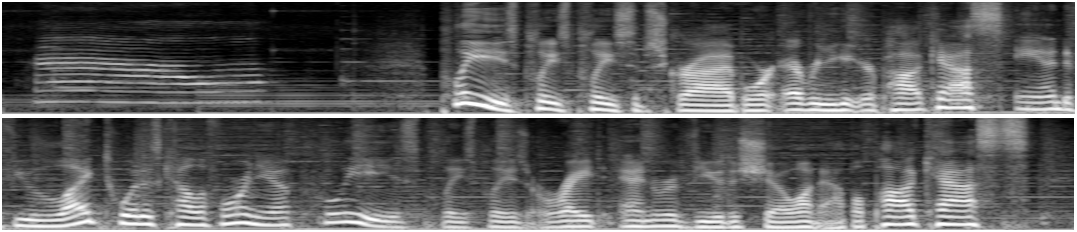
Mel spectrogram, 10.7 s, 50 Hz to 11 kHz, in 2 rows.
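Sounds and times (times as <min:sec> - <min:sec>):
cat giving a long drawn-out meow: 0:00.0 - 0:01.4
speech: 0:02.2 - 0:10.7.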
